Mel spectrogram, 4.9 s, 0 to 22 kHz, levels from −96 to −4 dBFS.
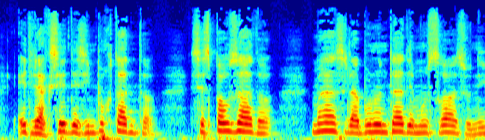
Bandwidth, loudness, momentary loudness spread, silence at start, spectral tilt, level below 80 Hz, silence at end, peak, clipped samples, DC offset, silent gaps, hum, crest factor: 17 kHz; -19 LUFS; 11 LU; 0.2 s; -6 dB/octave; -36 dBFS; 0 s; 0 dBFS; under 0.1%; under 0.1%; none; none; 18 dB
